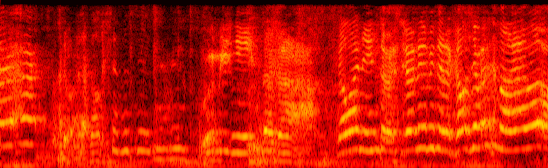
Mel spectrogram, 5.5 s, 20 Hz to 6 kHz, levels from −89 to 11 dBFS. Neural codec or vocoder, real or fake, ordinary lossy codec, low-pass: codec, 16 kHz, 4 kbps, X-Codec, WavLM features, trained on Multilingual LibriSpeech; fake; AAC, 32 kbps; 5.4 kHz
